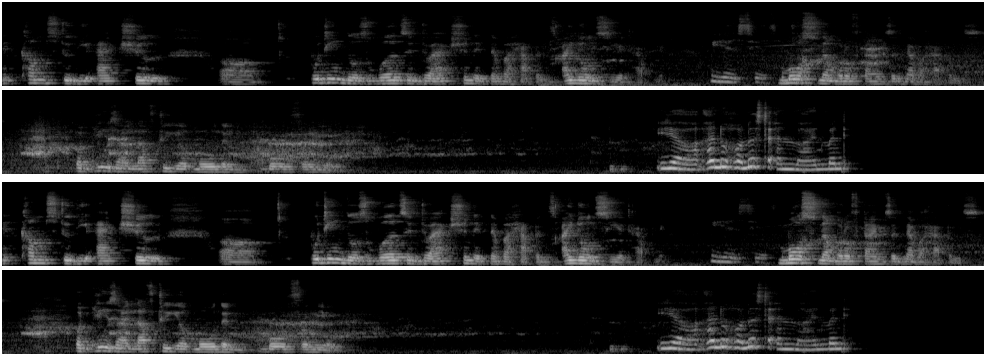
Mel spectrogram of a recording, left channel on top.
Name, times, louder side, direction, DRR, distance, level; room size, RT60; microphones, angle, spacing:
voice 1, 0.0-2.6 3.1-6.6 7.8-9.8 10.6-13.3, right 3 dB, 60° right, 0.5 m, -31 dB
Car, 4.7-17.3, left 4 dB, 90° left, 0.5 m, -46 dB
voice 2, 7.1-8.0 16.4-18.3, left 3 dB, 30° left, 0.3 m, -29 dB
4.8 x 2.5 x 3.7 m
head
